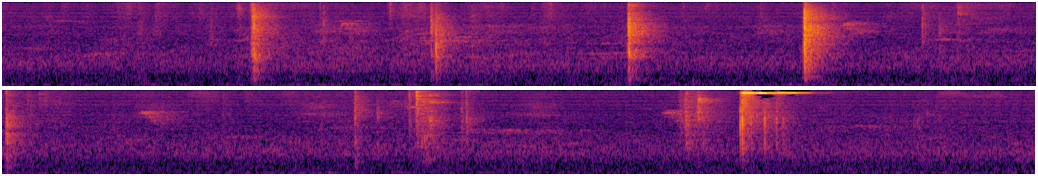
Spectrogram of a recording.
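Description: Sharp metallic clicks, roughly one a second, from a screwdriver being worked on the clamp screws of a trimmer's shaft coupling as they are tightened; a louder double click comes near the end.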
